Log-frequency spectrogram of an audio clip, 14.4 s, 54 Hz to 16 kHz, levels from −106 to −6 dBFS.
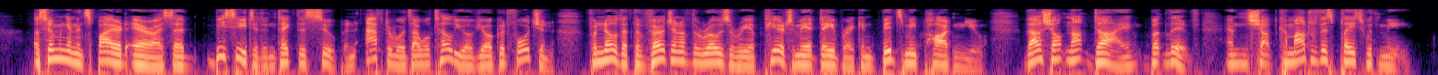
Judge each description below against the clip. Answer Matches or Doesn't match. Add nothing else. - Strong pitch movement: Matches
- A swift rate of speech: Matches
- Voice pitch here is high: Doesn't match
